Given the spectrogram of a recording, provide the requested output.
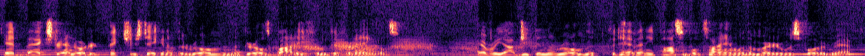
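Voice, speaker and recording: An actor playing a stoic police detective in a 1940s radio crime drama, speaking in terse, clipped, deadpan lines. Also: male voice, a bass voice, fast talker, poor audio. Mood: deadpan, grim. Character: stoic male police detective narrating a manhunt. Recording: old radio recording with loud music behind.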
